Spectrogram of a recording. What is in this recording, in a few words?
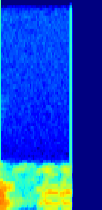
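Raleigh Police Special Operations Tactical, p25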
